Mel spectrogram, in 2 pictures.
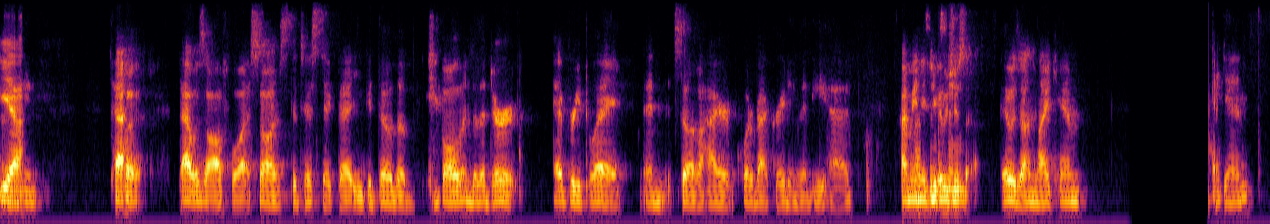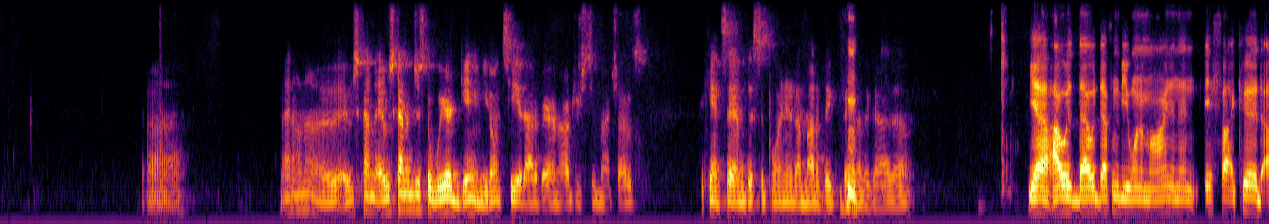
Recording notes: We had a connection issue with the app we use to record our podcast so this weeks episode is cut short!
